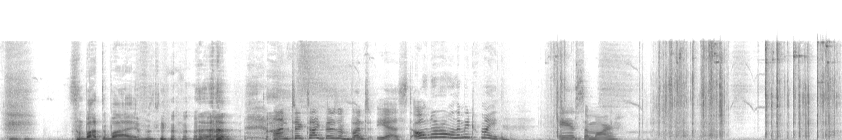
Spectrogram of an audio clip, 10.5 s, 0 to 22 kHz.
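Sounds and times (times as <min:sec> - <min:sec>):
speech: 0:00.1 - 0:06.4, 0:07.0 - 0:07.8
coins jingling in a change jar: 0:07.8 - 0:10.5
paper money crinkling: 0:07.8 - 0:10.5.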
